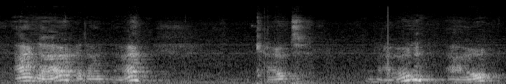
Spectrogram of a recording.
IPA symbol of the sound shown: æ̱ү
